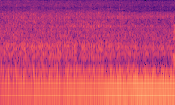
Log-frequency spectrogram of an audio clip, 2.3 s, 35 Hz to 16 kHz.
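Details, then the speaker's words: Rover SD1 3500SE V8 after gearbox conversion, no silencer: deep, loud, steady rumble with even beat, no knocks or misses; normal idle, just loud. "well that's not a silencer so it's not going to sound much quieter than that yeah it sounds pretty good actually"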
